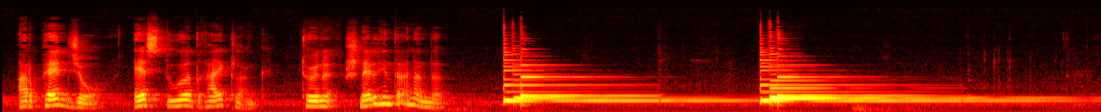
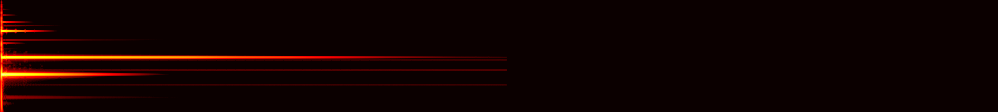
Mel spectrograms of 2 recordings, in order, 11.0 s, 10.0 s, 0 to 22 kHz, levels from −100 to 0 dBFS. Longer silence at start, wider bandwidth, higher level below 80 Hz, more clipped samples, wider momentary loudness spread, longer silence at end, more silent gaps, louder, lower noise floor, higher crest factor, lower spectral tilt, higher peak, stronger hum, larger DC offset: first, 0.2 s vs 0 s; about the same, 10 kHz vs 9.6 kHz; first, -72 dBFS vs under -90 dBFS; neither; about the same, 22 LU vs 23 LU; second, 0.3 s vs 7.7 s; neither; second, -30 LUFS vs -23 LUFS; second, -52 dBFS vs -86 dBFS; second, 22 dB vs 28 dB; first, -5 dB/octave vs 7 dB/octave; second, -10 dBFS vs -2 dBFS; neither; neither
